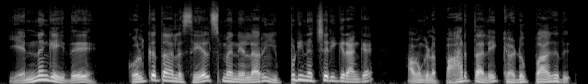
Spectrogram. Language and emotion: Tamil, disgusted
